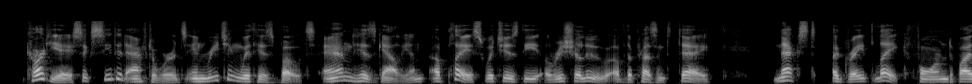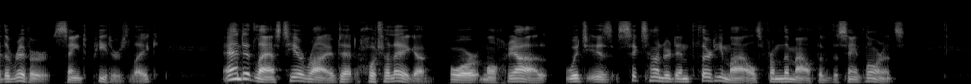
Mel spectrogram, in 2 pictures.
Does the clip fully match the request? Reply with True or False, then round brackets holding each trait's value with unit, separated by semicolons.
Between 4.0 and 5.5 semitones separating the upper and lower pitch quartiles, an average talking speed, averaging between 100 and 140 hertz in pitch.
True (4.7 semitones; 160 wpm; 135 Hz)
